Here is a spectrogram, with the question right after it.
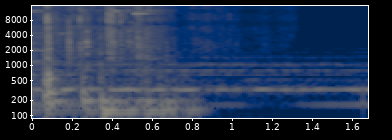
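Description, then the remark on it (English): A nail and a letter fall from a wall and clatter onto a hard floor in a quick burst of bounces, leaving a bright ringing tone that fades away over about a second. No voices. “She attempted again, placing the nail back in the wall and hanging the letter, but they both fell, clattering to the floor.”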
